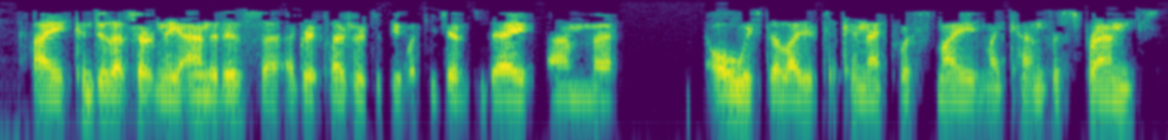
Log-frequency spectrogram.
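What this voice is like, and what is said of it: Northern Irish accent. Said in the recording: “as people might detect from the accent goes back a little further. It actually goes across the pond to Northern Ireland”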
